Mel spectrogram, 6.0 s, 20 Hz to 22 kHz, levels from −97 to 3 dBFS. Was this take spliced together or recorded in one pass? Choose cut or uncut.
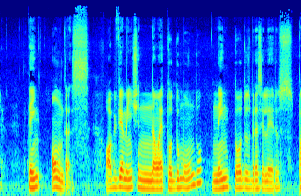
cut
